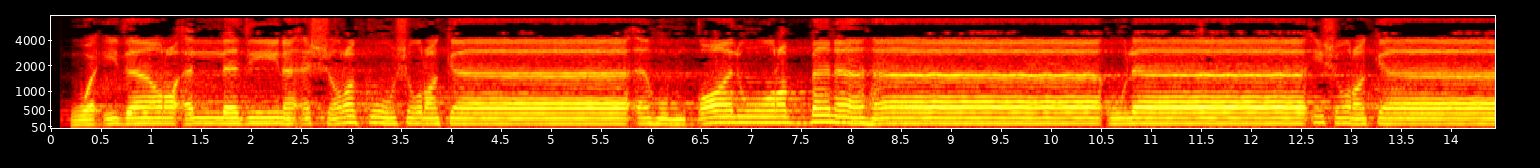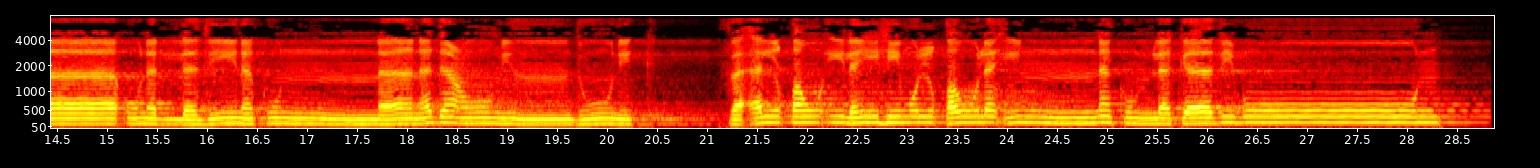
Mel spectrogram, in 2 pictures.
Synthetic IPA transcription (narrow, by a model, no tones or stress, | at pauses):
waʔɪðaːɾˤɑʔalːaðiːnaʔaʃɾˤɑkuːʃʊɾɑkaː | ʔaɦʊmqɑːluːɾˤɑbːanaːɦaː | ʔʊlaː | ʔɪʃʊɾˤɑkaː | ʔʊnalːaðiːnakʊnː | aːnad̪ʕuːmɪnd̪uːnɪk | faʔalqɑwʔɪlajɦɪmʊlqɑwlaʔɪnː | akʊmlakaːðɪbuː | n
